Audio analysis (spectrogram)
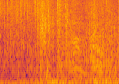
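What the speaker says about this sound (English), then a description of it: "An explosion." An explosion in the video game Horizon Forbidden West, a broad rumbling burst that swells and rolls on through the clip with a deep low boom underneath.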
